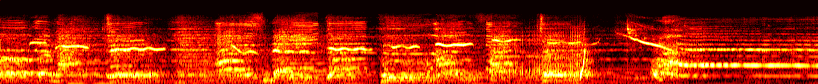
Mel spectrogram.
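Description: Cartoon song: voices singing a lively tune over an orchestral accompaniment. Near the end a note slides down in pitch and is held.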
